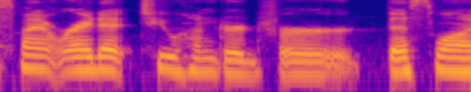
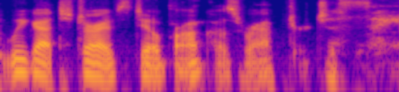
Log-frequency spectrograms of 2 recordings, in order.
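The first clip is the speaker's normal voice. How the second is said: quick teasing whisper; 9 semitones lower, 8 dB quieter, faster than usual. Real, not acted. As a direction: whisper it as a playful aside. Teasing aside about driving.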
